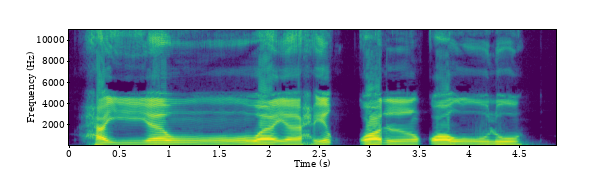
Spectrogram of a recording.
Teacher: Tanwinnya masuk kepada huruf waw sehingga bukan lagi dibaca han ya, hayyan wa yahiqqa, tapi masuk hayya wa sambil ditahan 2 harokat suara wawnya. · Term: idgham bi gunnah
